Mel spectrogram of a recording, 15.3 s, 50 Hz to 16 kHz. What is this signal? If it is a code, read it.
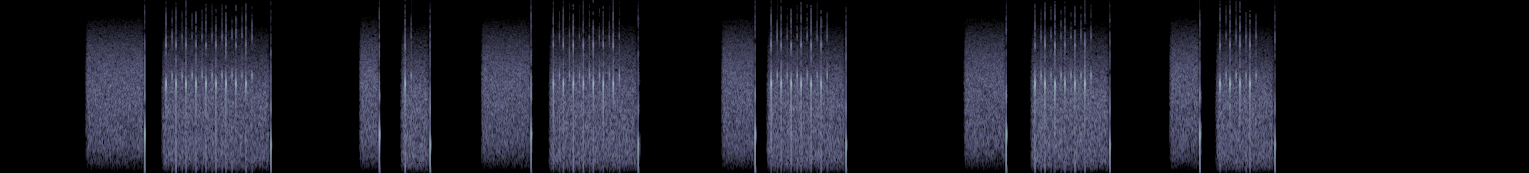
Pulse dialling, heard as a rotary dial, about 10 pulses a second. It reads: 9 1 7 6 6 4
